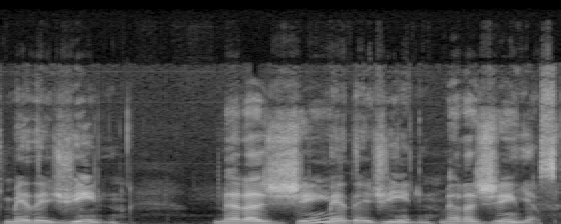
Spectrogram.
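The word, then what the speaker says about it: Medellín: it's mein mein mein medin there's no G or J or anything no it's an l and a double L A Double L okay and in Spanish in regular is Mexican Spanish it's medin like a like a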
